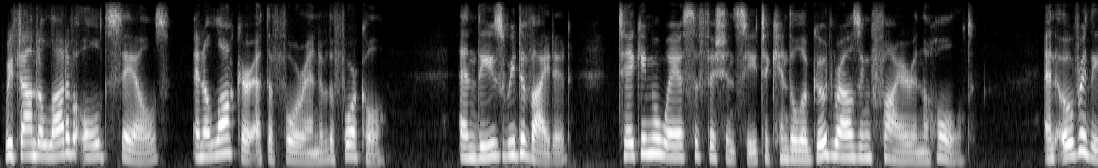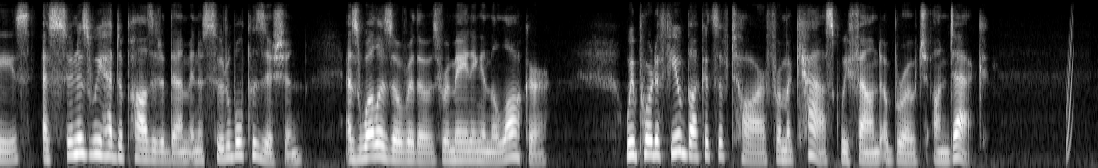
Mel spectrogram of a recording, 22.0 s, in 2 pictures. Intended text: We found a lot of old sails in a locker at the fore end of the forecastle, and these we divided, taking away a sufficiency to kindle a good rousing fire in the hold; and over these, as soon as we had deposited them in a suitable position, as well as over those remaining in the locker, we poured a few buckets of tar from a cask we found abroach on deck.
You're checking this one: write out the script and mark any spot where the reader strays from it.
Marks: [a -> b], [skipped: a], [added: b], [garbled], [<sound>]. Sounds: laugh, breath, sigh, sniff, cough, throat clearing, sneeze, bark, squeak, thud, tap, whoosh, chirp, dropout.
We found a lot of old sails in a locker at the fore end of the forecastle, and these we divided, taking away a sufficiency to kindle a good rousing fire in the hold; and over these, as soon as we had deposited them in a suitable position, as well as over those remaining in the locker, we poured a few buckets of tar from a cask we found abroach on deck. [chirp]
